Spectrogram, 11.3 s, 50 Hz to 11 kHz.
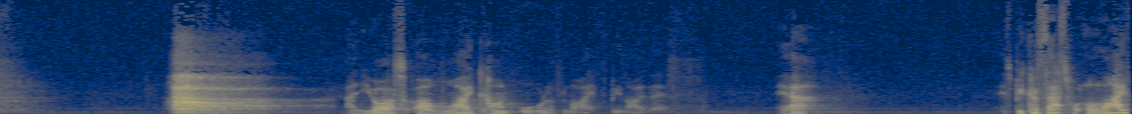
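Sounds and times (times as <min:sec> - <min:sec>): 
deep breath: 0:00.0 - 0:00.6, 0:01.7 - 0:03.4
speech: 0:03.6 - 0:06.8, 0:07.8 - 0:08.3, 0:10.1 - 0:11.3.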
